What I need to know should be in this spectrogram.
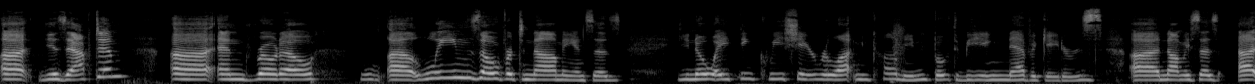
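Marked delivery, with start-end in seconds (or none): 6.8-11.0 bad, poorly done nerd voice. Playing Roto leaning over to Nami, do a shitty Saint Cloud impression. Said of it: "my shitty Saint Cloud impression".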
